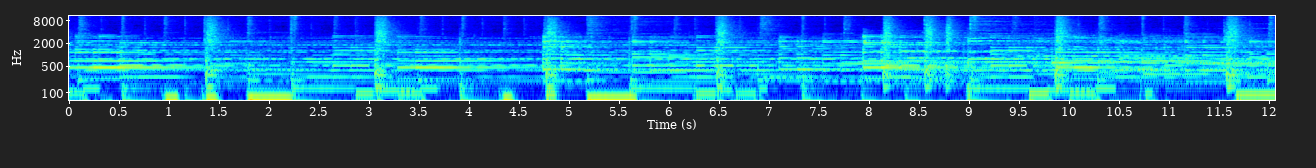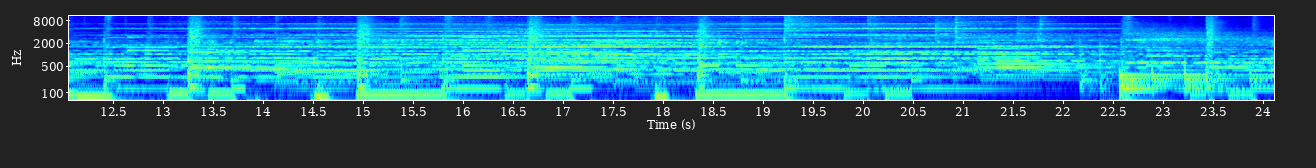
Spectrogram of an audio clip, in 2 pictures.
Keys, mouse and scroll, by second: 5.8 click, 6.2-6.8 scroll down 1, 6.8 Tab, 7.1 scroll down 1, 7.7 Tab, 8.5 r, 12.7-13.1 scroll up 2, 13.3 s, 14.4-14.7 scroll up 1, 14.9 s, 16.5 click, 17.5 click, 18.7 click, 20.1 click, 21.9 click, 23.2 s, 24.0 scroll down 1.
